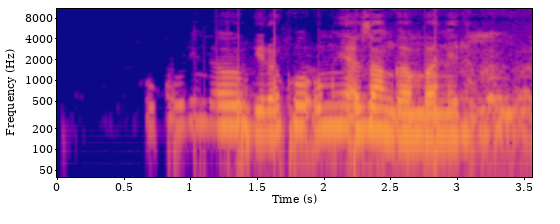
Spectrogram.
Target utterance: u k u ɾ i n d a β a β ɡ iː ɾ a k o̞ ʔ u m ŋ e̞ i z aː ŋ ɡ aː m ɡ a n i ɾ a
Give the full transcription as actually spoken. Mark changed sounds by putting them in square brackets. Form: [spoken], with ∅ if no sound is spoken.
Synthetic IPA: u k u ɾ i n d a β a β ɡ iː ɾ a k o̞ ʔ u m ŋ e̞ [a] z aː ŋ ɡ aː m [b] a n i ɾ a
